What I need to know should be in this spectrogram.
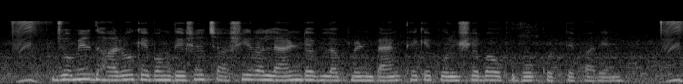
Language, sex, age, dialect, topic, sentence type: Bengali, female, 18-24, Standard Colloquial, banking, statement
